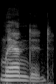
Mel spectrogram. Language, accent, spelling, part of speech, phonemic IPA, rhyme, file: English, US, landed, adjective / verb, /ˈlænd.ɪd/, -ændɪd, En-us-landed.ogg
- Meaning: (adjective) 1. In possession of land 2. Consisting of land, especially with a single owner; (verb) simple past and past participle of land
